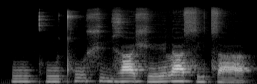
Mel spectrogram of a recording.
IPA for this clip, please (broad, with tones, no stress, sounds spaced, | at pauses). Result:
uː˨ kʰ u˨ tʰ u˦ ʃ i˦˨ ɣ a˦ ʃ eː˨˦ l a˦ s i˨ t͡s aː˨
